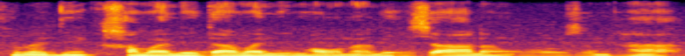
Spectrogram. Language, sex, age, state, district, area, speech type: Bodo, female, 60+, Assam, Chirang, rural, spontaneous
